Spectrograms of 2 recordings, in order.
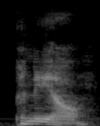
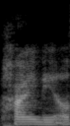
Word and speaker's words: pineal: Or I've heard other people pronounce it pineal. I was always taught pineal, so that's what I'm going to refer to it as.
